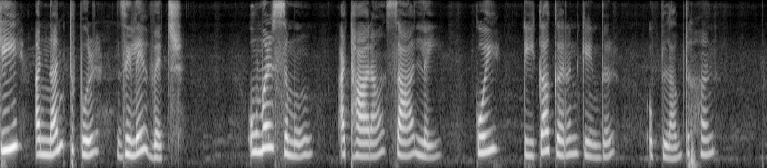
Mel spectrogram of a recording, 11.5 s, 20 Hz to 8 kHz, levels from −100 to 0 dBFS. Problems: constant background noise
